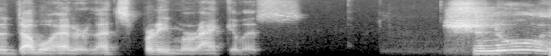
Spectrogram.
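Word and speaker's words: Schanuel: Chanul is how you pronounce it properly.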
